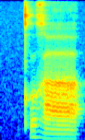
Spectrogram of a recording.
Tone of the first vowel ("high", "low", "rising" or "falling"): high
